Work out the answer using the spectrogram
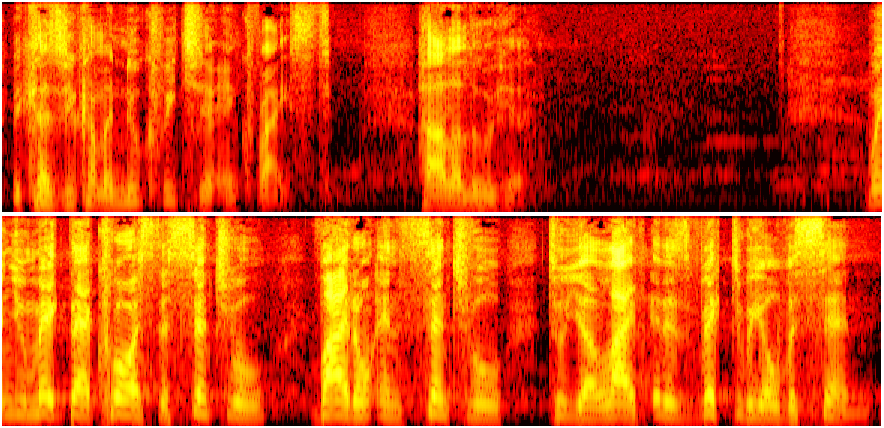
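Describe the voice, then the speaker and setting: A male pastor a sermon, dropping to quiet asides and then rising into shouted exhortation. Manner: swings from low murmurs to shouted exhortation.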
